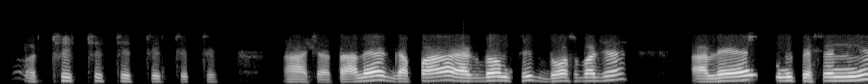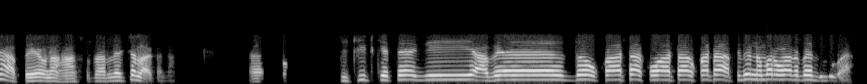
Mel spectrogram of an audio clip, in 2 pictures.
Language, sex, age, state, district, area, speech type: Santali, male, 45-60, West Bengal, Birbhum, rural, conversation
